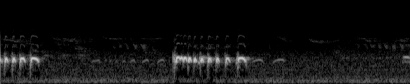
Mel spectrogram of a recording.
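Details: Local zebra dove singing on a lure track meant to make wild doves respond. Two short bursts of fast, staccato cooing notes are separated by more than a second of near silence. A faint coo closes the clip.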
